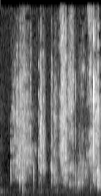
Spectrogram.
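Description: Faint rustle and soft ticks of sketch-journal paper pages being handled and turned.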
